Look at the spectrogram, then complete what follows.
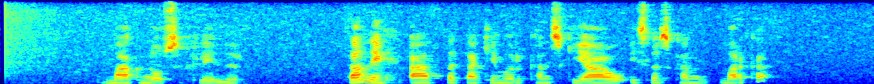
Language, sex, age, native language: Icelandic, female, 30-39, Polish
